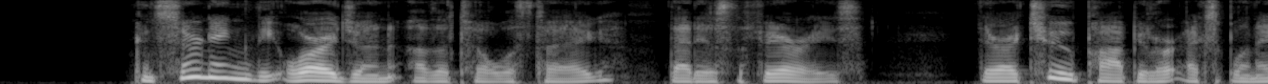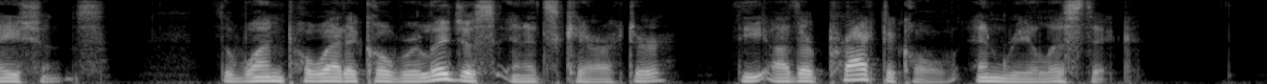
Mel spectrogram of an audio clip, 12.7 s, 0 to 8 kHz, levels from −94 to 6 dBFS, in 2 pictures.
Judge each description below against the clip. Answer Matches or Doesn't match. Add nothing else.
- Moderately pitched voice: Doesn't match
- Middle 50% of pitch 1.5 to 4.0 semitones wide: Matches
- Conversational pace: Doesn't match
